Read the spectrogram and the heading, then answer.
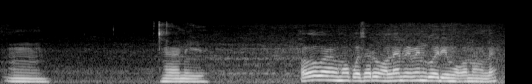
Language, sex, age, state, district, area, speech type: Assamese, male, 18-30, Assam, Dhemaji, rural, spontaneous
